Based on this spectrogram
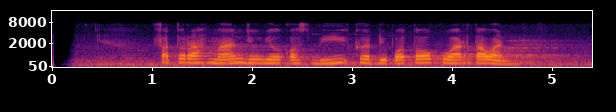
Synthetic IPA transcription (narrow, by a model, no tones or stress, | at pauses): fat̪uɾahmand͡ʒɨŋwilkɔsbikɨrdipɔt̪ɔkuwart̪awan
